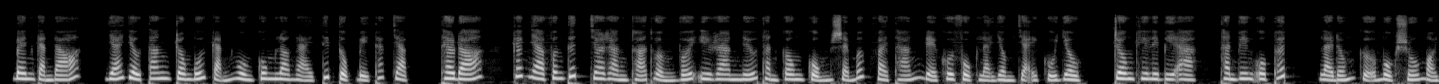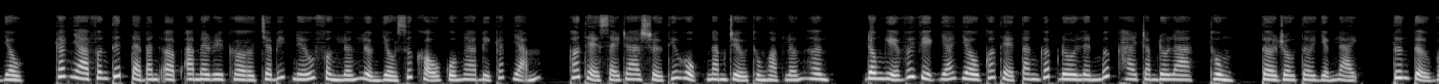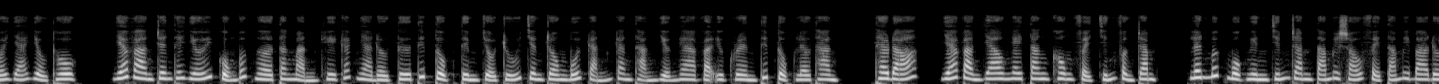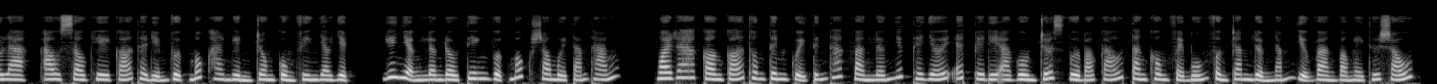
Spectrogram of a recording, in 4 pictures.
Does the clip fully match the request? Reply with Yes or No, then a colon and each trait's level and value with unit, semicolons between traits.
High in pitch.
Yes: high, 235 Hz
